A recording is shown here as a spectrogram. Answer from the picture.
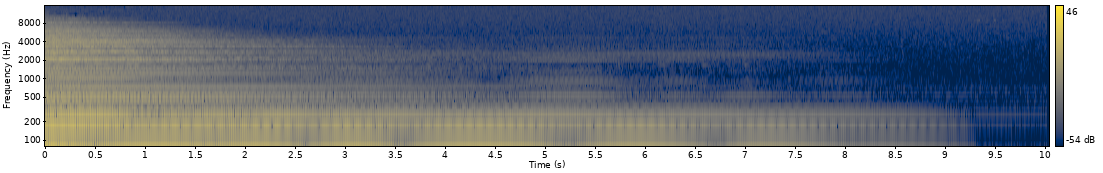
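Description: The song's final guitar chord ringing out, swelling and ebbing slowly as it fades away, dying out about nine seconds in.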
